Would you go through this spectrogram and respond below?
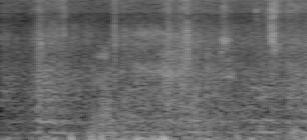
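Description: Bees buzz around hive colonies in a yard, a dense, wavering drone of many insects close by, swelling and fading as individuals pass near, with no voices.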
